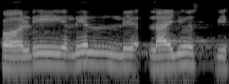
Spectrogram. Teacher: jadi kasrotain disini melebur masuk ke huruf lam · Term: idgham bilagunnah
